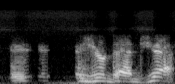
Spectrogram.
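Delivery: gravelly, drawn-out delivery. Retelling how Randy reacted when you introduced your friend Dale Torborg, in a gravelly Randy voice. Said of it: "in that gravelly voice".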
